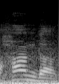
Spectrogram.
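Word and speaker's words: Honda: ねよいしょヒュンダイは英語でハンダイて言いますちなみにホンダもハンダーっていますだからパッと聞いただけじゃねわかんないんですよね発音がとても似てますホダとヒュンダイ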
